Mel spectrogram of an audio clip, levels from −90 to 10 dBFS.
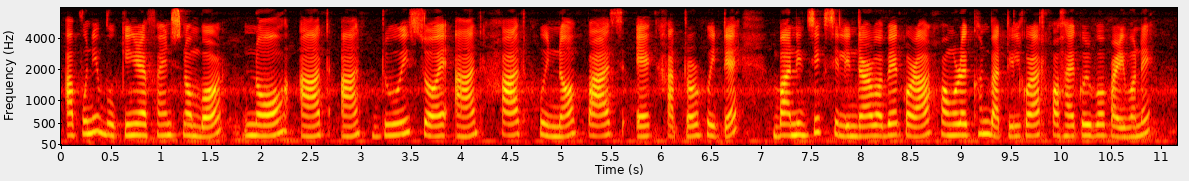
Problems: none marked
